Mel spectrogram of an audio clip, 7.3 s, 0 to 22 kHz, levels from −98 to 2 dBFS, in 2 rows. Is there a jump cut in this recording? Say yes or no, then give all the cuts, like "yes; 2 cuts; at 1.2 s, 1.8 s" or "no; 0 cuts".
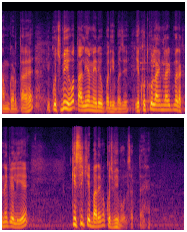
yes; 1 cut; at 2.5 s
